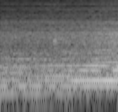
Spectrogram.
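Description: Steady low rumble and whine of a Toyota Avanza drivetrain running in gear with a rear wheel jacked up off the ground, heard close underneath the car and rising slightly in level.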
